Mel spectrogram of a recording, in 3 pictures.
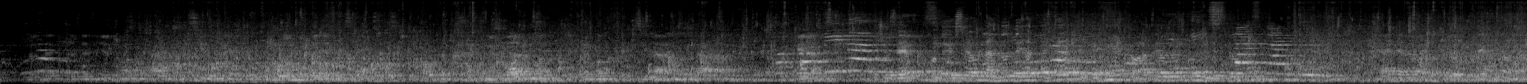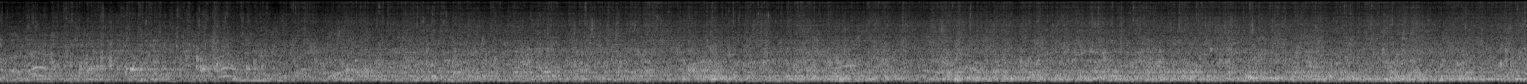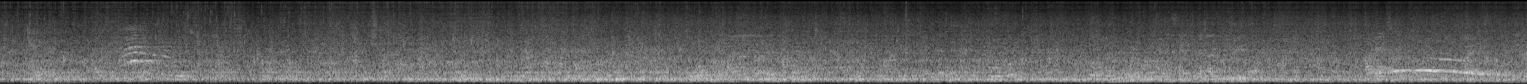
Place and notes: lyon - biennale d'art contemporain, redlake
13 September 2011, 17:27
